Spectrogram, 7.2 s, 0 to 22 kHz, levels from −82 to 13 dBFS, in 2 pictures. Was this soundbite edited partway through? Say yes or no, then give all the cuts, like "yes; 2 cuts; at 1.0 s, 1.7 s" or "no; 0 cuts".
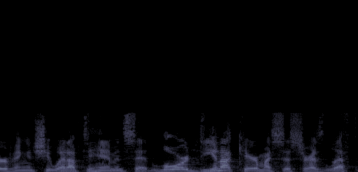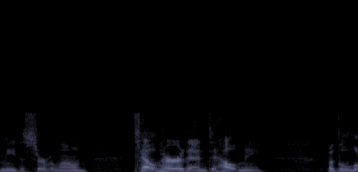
no; 0 cuts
